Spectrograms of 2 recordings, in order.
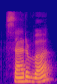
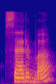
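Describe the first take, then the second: Both takes have the same delivery.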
